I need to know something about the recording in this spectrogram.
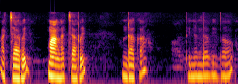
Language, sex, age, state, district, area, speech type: Malayalam, female, 45-60, Kerala, Malappuram, rural, spontaneous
